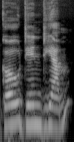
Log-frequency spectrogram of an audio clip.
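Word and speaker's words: Ngô Đình Diệm: they had their own leader his name is pronounced Ngo Dinh Diem and he was not a communist but he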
